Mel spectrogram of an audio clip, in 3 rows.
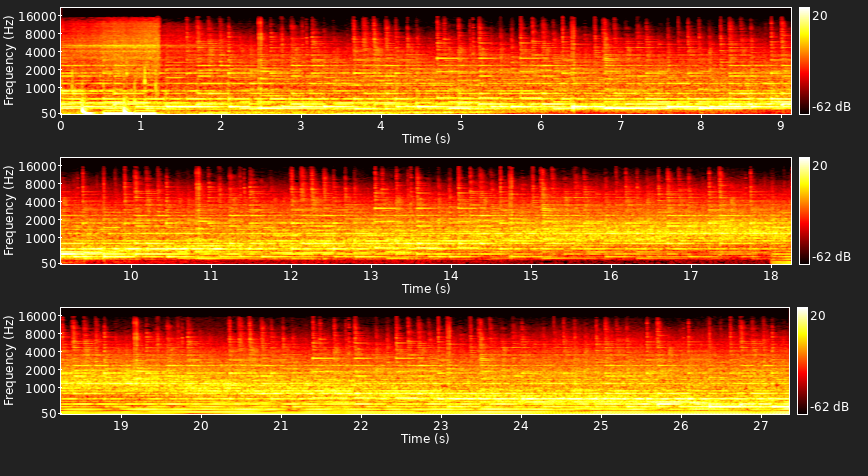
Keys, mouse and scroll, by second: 8.5-9.6 drag, 19.9 right click, 20.5 shift+right click, 21.8 alt+right click.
